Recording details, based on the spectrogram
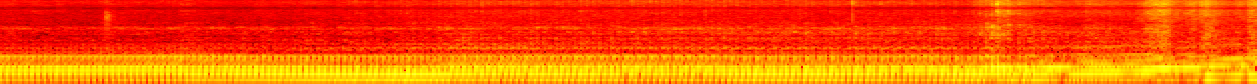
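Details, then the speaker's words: Race car running again after floor, firewall, cage plates, brakes and fuel cell work, lubricant burning off the exhaust: strong, even exhaust note with clean firing, then crisp throttle blips; normal revving, running really good. "well what do you think Dennis think she's running really good"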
